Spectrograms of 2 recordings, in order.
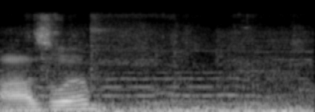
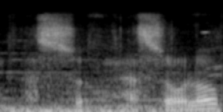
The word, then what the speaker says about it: Asolo: I think you pronounce it Oslo. Some people would say it Asolo, but I think it's pronounced Oslo.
